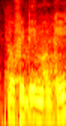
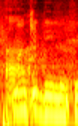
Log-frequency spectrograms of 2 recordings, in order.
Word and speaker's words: Monkey D. Luffy: Luffy D. Monkey. Shout out Luffy. Monkey D. Luffy. There it is. He says the name wrong.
